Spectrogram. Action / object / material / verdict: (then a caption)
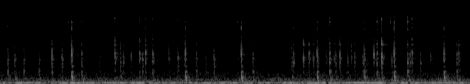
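tap / plastic mechanical keyboard / plastic / none. Fingertips of both hands type continuously on a compact cream-white mechanical keyboard with plastic keycaps and a hollow case, resting on a glass table. Rapid, overlapping clacky taps sit over a steady low hum.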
